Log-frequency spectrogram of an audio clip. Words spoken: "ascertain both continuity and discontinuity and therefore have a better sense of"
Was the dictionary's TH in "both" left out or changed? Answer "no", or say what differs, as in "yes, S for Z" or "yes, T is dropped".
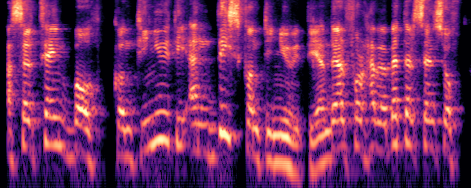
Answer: no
